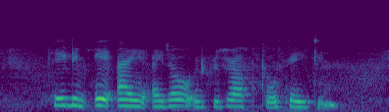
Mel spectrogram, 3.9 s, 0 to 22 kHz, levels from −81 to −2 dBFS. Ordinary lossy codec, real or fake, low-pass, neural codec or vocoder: none; fake; 7.2 kHz; codec, 16 kHz, 2 kbps, X-Codec, WavLM features, trained on Multilingual LibriSpeech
